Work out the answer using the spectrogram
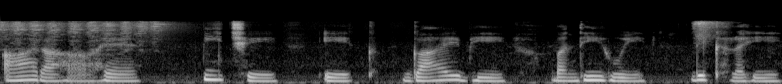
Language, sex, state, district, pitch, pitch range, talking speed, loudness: Hindi, female, Rajasthan, Bikaner, 165 Hz, 155-190 Hz, 90 wpm, -20 LUFS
